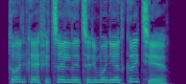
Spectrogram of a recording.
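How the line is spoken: Mocking laughter. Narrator (Russian): передразнивая меня, рассмеялась вампирша

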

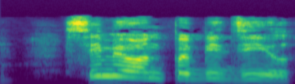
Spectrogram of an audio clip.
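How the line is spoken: Joyful shout. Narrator (Russian): радостно закричала Варя

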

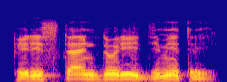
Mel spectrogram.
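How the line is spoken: Breathless exhale. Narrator (Russian): выдохнул он, не останавливаясь

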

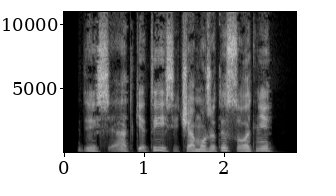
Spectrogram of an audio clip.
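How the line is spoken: Thoughtful correction. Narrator (Russian): задумчиво поправил советника Дроул

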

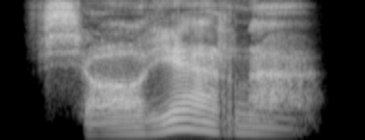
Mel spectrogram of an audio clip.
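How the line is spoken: Ominous low voice. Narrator (Russian): зловещим низким голосом сказала Трейси

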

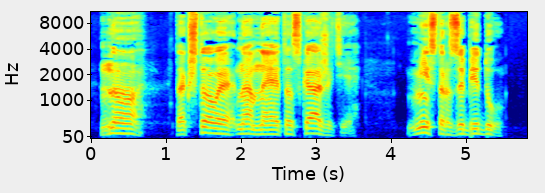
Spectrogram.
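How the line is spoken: Booming drone. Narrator (Russian): прогудел он

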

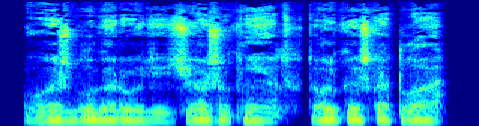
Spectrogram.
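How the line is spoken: Whispered. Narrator (Russian): прошептал унтер

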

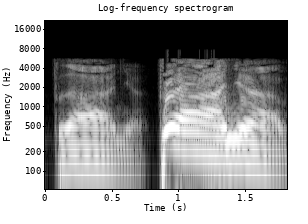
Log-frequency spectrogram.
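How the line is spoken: Shouted out. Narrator (Russian): выкрикнул

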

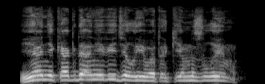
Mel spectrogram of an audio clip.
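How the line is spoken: Wheezing. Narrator (Russian): просипел траппер

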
